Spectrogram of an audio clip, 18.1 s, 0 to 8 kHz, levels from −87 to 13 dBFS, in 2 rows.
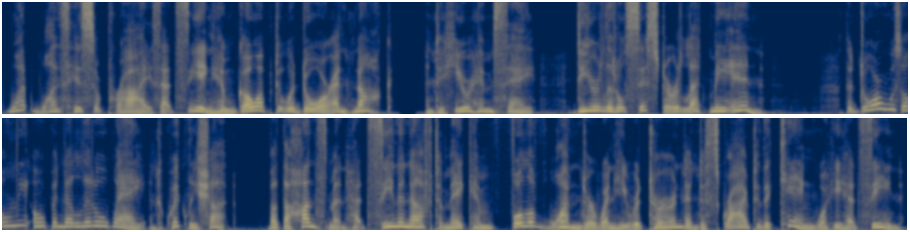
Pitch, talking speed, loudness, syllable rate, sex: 200 Hz, 200 wpm, -19 LUFS, 4.7 syllables/s, female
